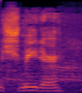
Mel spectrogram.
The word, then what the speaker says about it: Schmieder: And the only way I know of Schmieder, is that how you say it?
